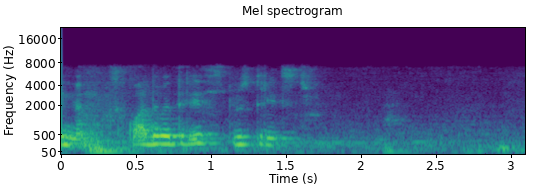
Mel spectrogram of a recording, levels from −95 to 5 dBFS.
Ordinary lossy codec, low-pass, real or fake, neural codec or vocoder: Opus, 24 kbps; 7.2 kHz; fake; autoencoder, 48 kHz, 128 numbers a frame, DAC-VAE, trained on Japanese speech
